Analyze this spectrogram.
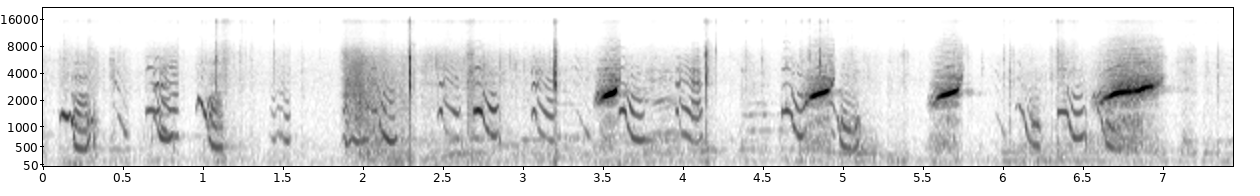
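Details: Iranian partridge giving short, downward-curving chirped notes in loose series, with a louder rising whistled note repeated about every second toward the end, plus a few sharp clicks.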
